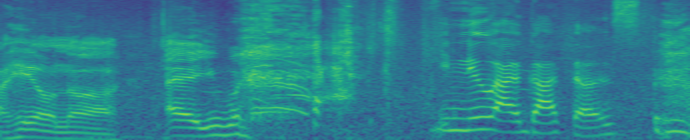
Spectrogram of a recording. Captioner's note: laughing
